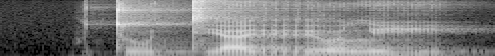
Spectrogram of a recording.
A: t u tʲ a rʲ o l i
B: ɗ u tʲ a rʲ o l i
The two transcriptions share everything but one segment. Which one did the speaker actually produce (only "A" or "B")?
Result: A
